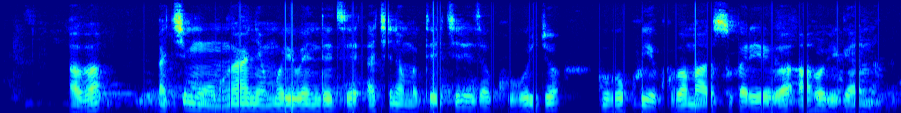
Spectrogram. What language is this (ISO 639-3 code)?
kin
